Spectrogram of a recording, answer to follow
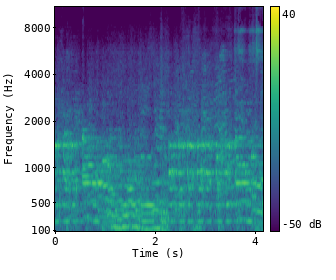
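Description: Live gospel band music led by an organ holding sustained chords, with a bass line moving underneath and guitar.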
